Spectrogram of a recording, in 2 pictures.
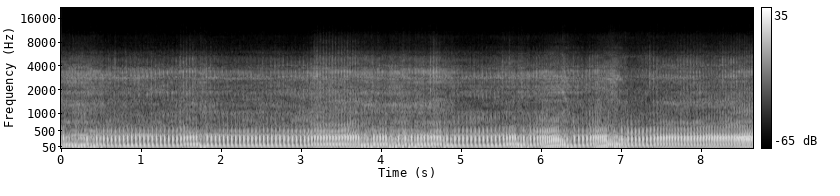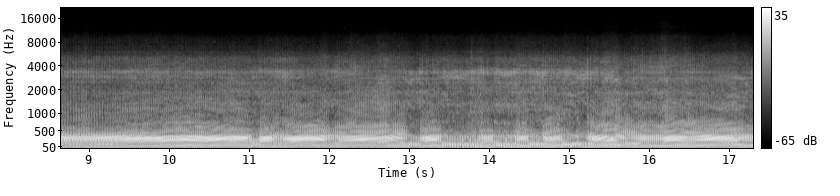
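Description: Two 2023 KTM motorcycles ride hard with a loud, continuous engine drone, rising and falling revs and a steady roar throughout, close to the microphone with no talking.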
